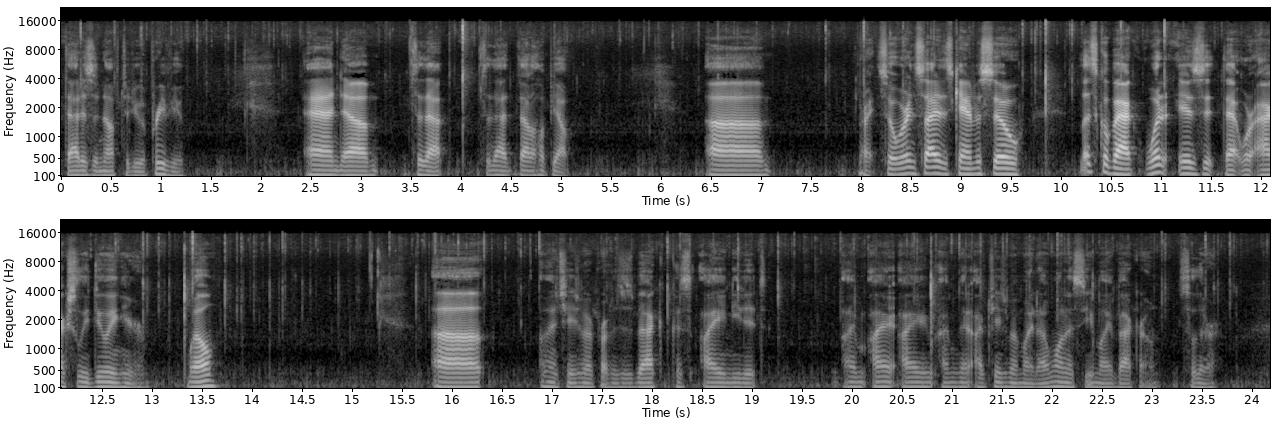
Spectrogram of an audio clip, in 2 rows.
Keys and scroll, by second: 4.7-5.5 typing, 6.6-8.4 typing, 9.1 super+Tab.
